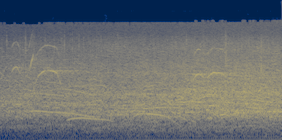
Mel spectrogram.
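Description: Large boxing arena crowd roaring during Muhammad Ali's first fight with Ken Norton, a broad sustained swell of cheering with whistles and shouts under it, rising slightly toward the end.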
